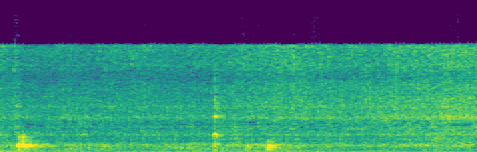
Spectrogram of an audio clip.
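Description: Turmeric, salt and rock salt roasting in a pan: an even, close sizzling hiss throughout, with a quick clink at the start and a couple of faint scrapes.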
